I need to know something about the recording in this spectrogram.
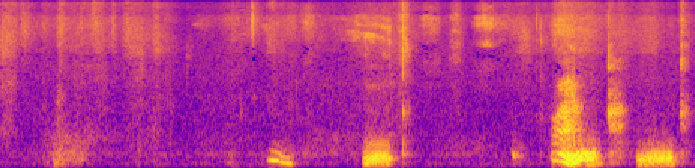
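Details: Displeased pet dog after its human stops massaging it, camera very near; a series of separate low growling bursts, some bending in pitch into whiny grumbles, growing louder toward the end in a quiet room.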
